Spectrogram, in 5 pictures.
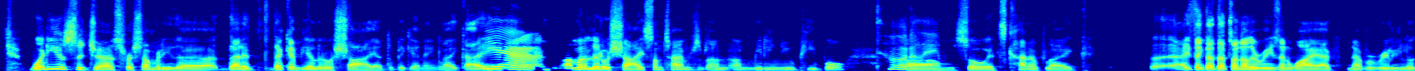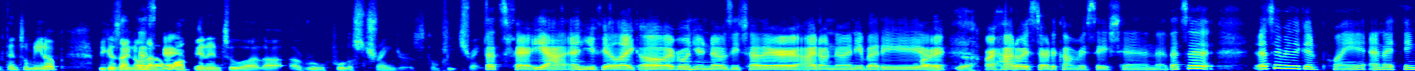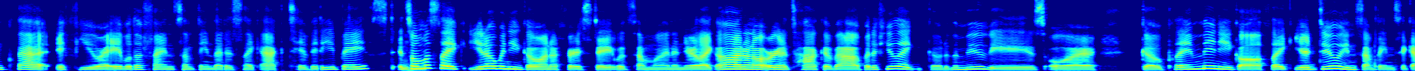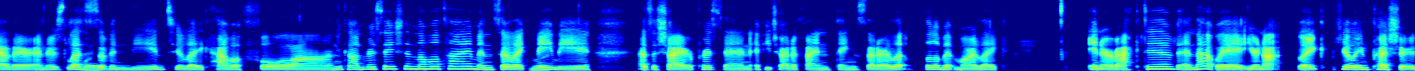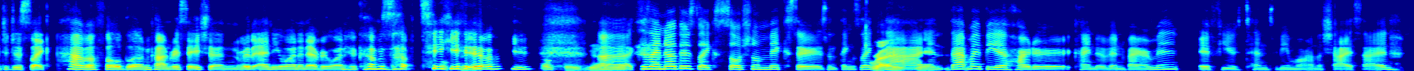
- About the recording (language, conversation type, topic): English, advice, How do I make and maintain close friendships as an adult?
- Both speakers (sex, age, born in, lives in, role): female, 35-39, United States, United States, advisor; male, 45-49, United States, United States, user
- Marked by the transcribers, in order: laughing while speaking: "Right"; tapping; other background noise; laughing while speaking: "comes up to you you"; inhale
